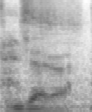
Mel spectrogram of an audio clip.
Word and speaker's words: injera: But the thing I always come back to that I'm fascinated by is the bread, the injera. Did I pronounce it right? – Yes, you did pronounce it right. It's injera.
